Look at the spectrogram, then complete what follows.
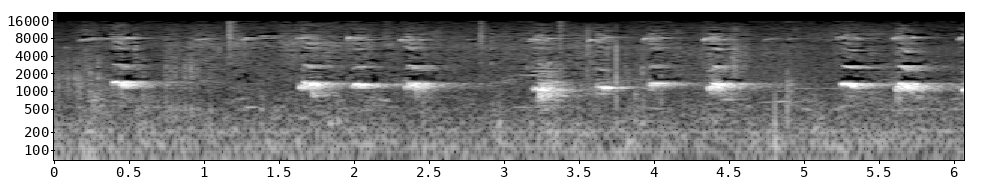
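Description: A dog barking repeatedly: a dozen or so short barks at irregular intervals.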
